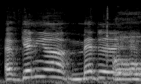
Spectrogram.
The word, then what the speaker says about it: Evgenia Medvedeva: We already mentioned Evgeny Plushenko being a big supporter of it, but Russian figure skater Evgenia Medvedeva.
